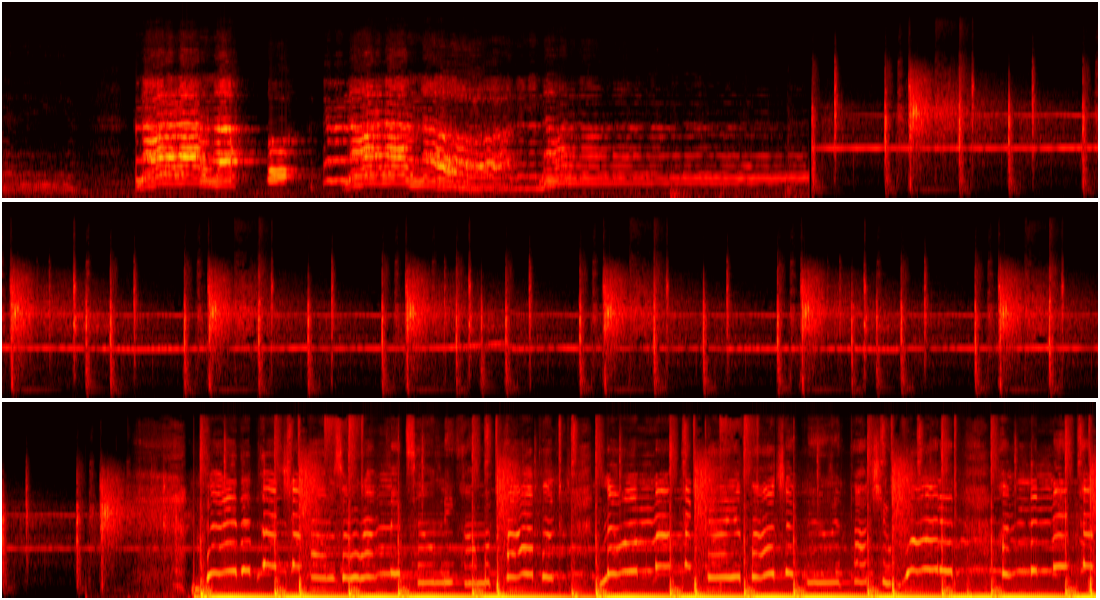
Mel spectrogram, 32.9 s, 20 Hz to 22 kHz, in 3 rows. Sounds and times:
A capella: 0.0s - 8.2s, 23.5s - 32.8s.

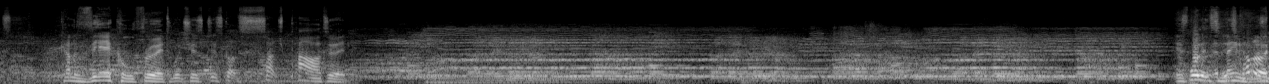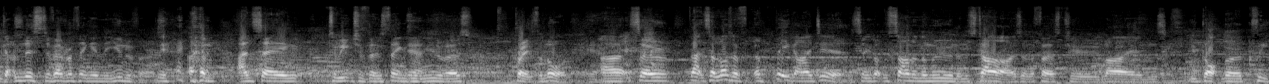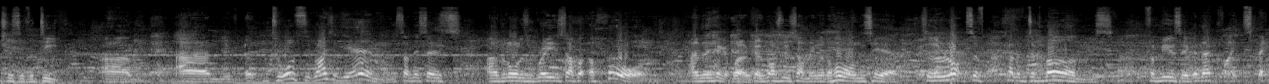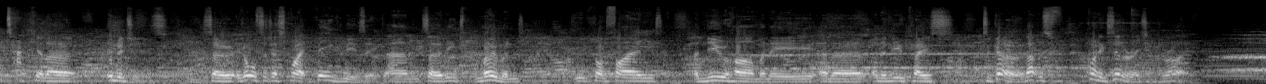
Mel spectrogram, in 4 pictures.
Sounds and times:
Speech: 0.0s - 3.5s, 11.8s - 50.1s
Music: 0.0s - 50.7s.

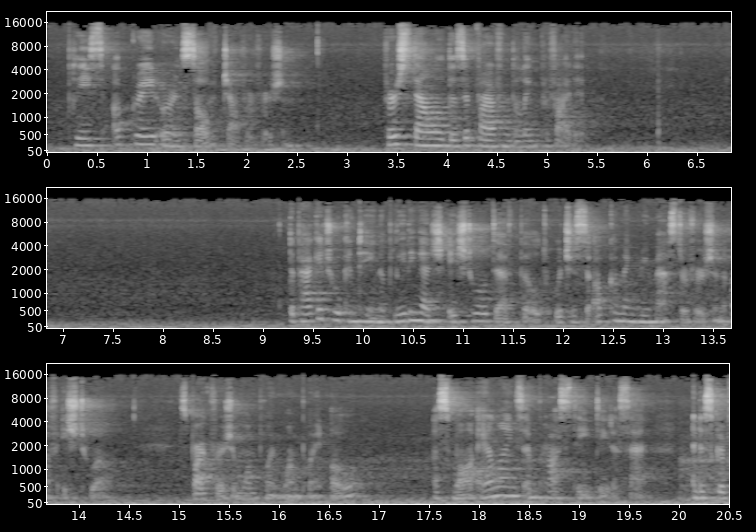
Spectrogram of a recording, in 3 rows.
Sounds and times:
Speech: 0.2s - 2.6s, 3.4s - 5.6s, 9.2s - 16.9s, 17.6s - 20.5s.

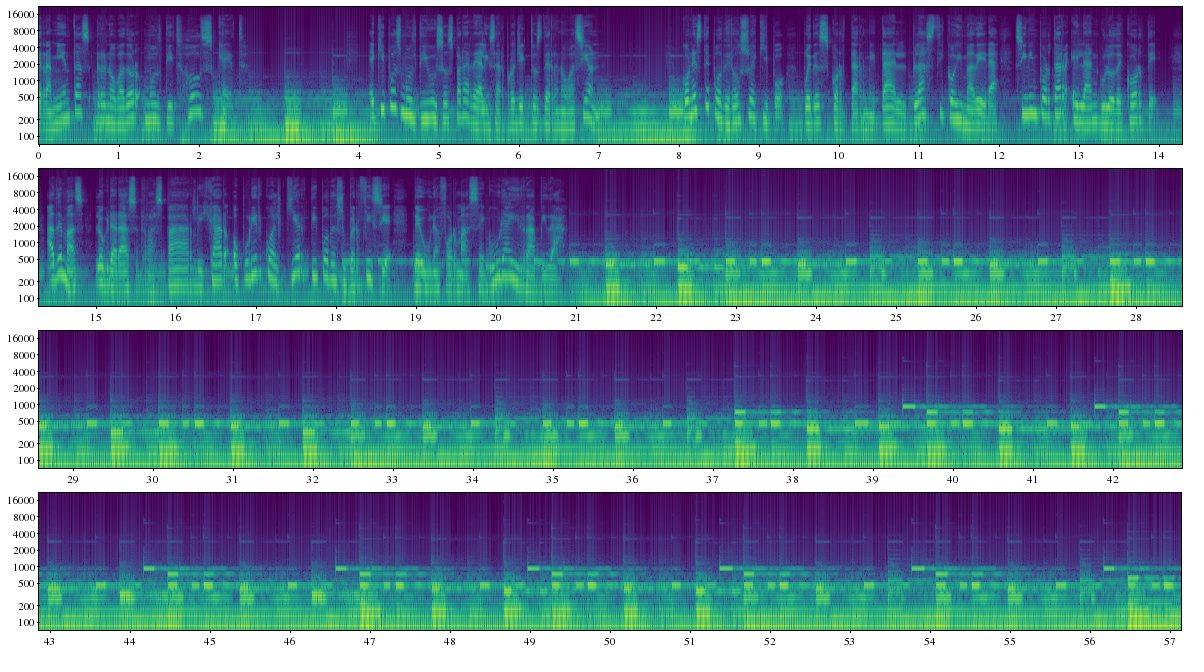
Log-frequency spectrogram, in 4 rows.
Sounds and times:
Music: 0.0s - 57.1s.

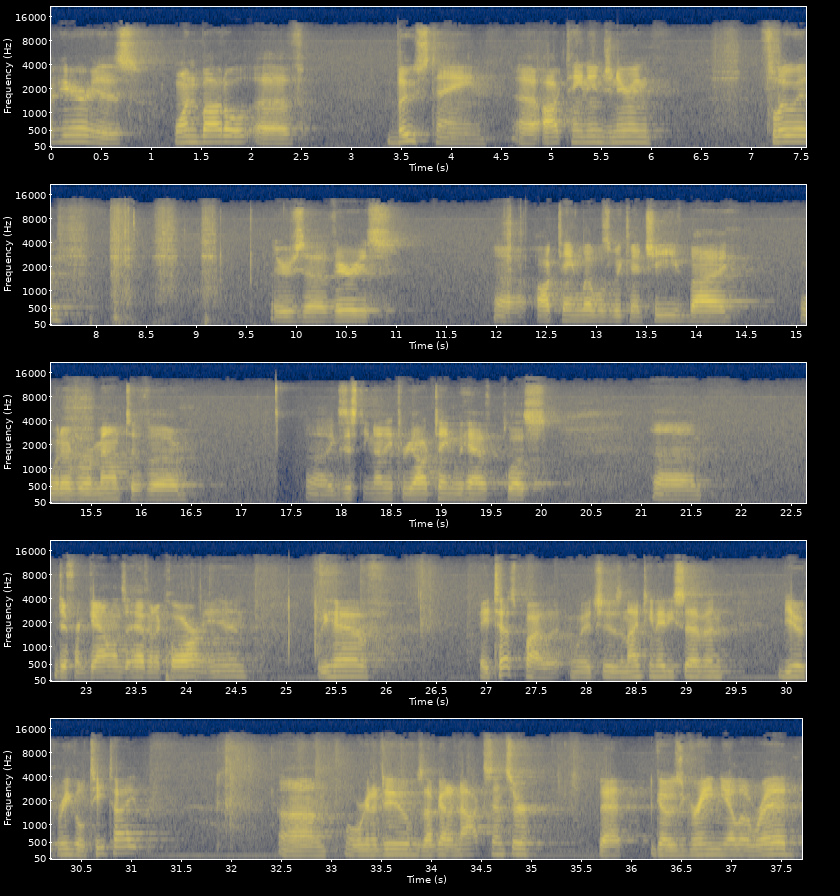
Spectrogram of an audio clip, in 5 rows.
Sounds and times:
Speech: 0.0s - 2.6s, 3.4s - 6.1s, 7.2s - 7.8s, 9.8s - 11.0s, 12.0s - 14.5s, 15.1s - 16.6s, 17.7s - 20.2s, 21.1s - 21.7s, 22.7s - 24.7s, 25.3s - 26.1s, 26.9s - 29.4s, 30.0s - 31.2s, 32.5s - 35.1s, 35.7s - 37.7s.

